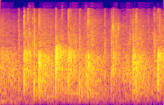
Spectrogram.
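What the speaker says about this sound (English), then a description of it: "Let's give a round of applause as she comes." Scattered applause at a civil society convening greets a speaker walking on stage, a short burst of hand claps from a small crowd, moderately close and fairly even.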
